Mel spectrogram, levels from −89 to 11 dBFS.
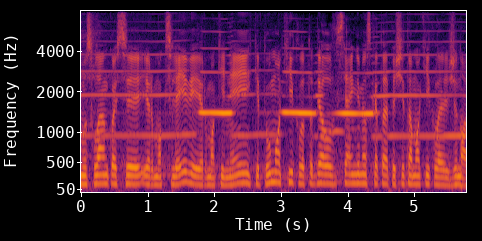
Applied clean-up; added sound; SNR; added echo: none; Wind instrument, woodwind instrument; 2 dB; none.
